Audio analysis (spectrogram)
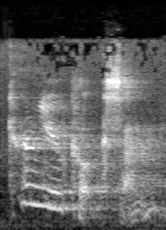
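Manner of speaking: put-on high, curious old woman question. A narrator's reading. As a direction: ask with sudden curiosity. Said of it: "Trudy asked me curiously".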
